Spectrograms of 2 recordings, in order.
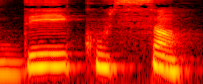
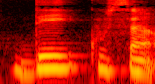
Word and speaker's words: coussins: sans prononcer le s coussin la même chose des coussins des coussins en prononce pas baisse féminin une masculins 1 ok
